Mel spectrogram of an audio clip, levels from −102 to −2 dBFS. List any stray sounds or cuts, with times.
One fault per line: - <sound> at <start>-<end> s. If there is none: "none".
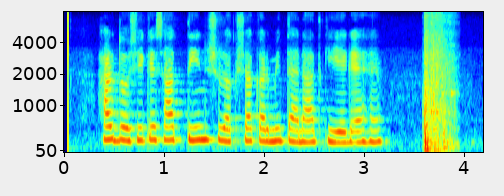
- thud at 3.6-4.0 s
